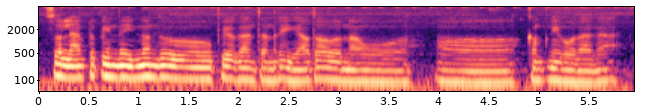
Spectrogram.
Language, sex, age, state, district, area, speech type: Kannada, male, 30-45, Karnataka, Mysore, urban, spontaneous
